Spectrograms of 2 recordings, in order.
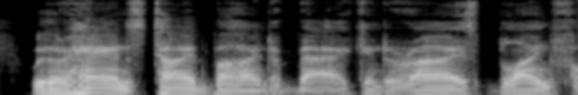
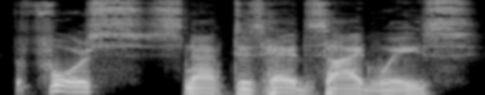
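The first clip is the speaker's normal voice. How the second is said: ordinary delivery, nothing marked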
